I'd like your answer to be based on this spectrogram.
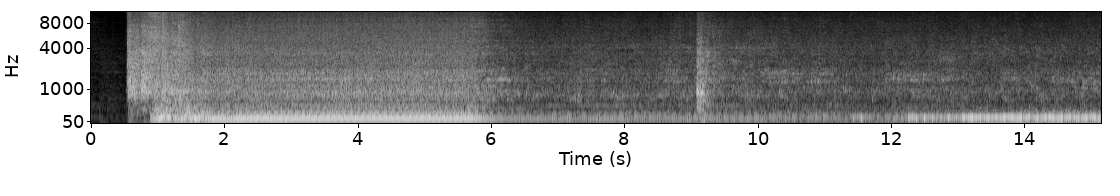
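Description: An engine cranks and catches with a loud roar that holds high for several seconds, then drops to a steady rumbling idle with one sharp knock, before the revs climb slightly near the end.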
